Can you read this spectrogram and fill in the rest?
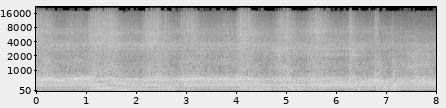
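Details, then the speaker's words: Caterpillar Diesel 70 twin pony motor, round 4 start: lumpy, stumbling run with skipped beats, one cylinder hitting only once in a while; spark plug suspected, carb acting good; misfire from bad magneto cap dropping spark. "So what's the status? Running on one cylinder. We got one cylinder not Hitting working. on two once in a while. Acts like a spark plug or something was goofy."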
